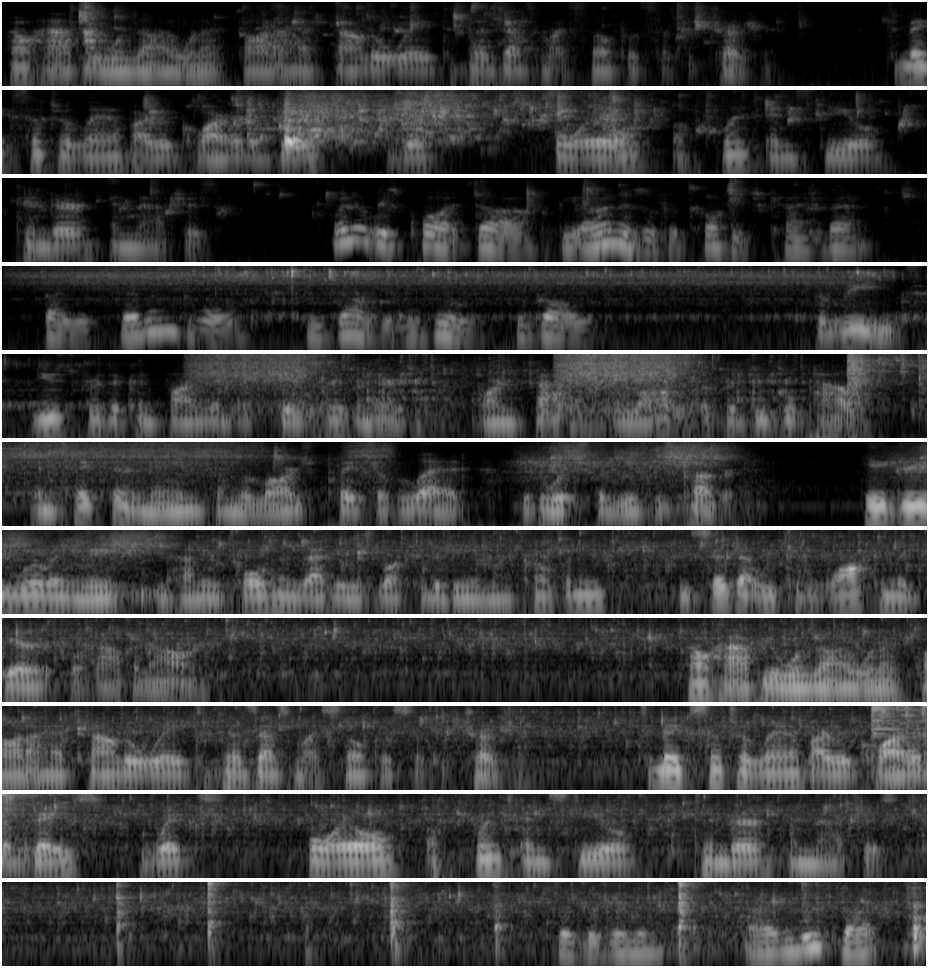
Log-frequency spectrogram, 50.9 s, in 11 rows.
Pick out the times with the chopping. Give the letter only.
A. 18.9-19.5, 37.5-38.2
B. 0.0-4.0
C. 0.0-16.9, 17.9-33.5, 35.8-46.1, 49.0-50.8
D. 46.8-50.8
D.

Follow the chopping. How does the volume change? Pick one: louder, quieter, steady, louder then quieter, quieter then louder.
quieter.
